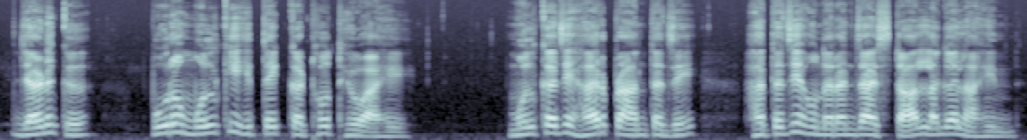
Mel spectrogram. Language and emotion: Sindhi, neutral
